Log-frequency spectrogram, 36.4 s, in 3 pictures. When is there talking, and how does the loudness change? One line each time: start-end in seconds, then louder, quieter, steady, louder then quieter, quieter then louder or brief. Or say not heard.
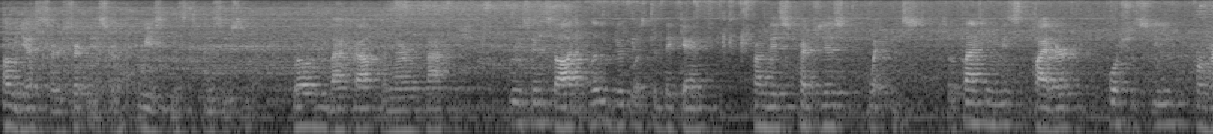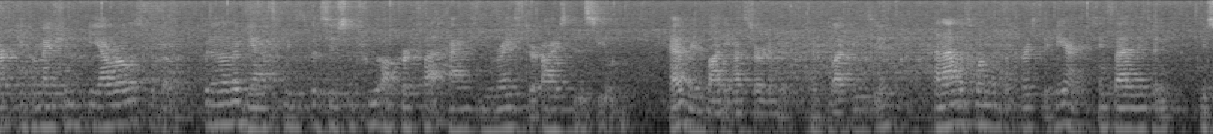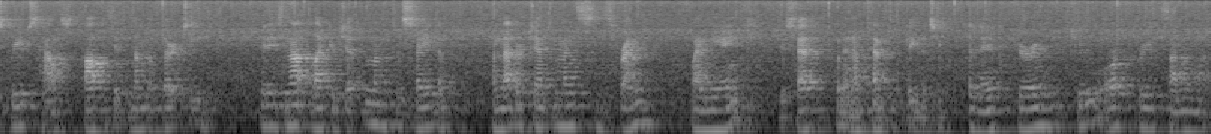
0.0-36.3 steady.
